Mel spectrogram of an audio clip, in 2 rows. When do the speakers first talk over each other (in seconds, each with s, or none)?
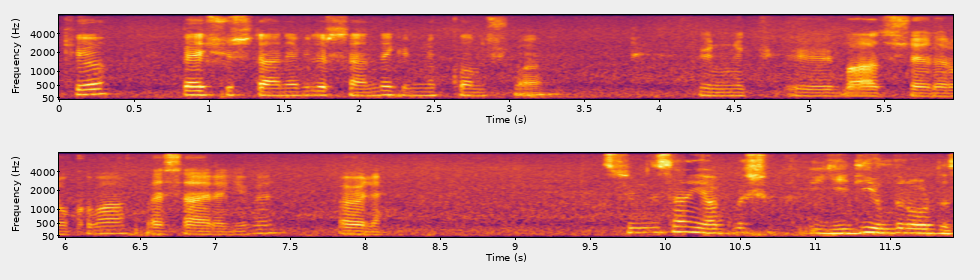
none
